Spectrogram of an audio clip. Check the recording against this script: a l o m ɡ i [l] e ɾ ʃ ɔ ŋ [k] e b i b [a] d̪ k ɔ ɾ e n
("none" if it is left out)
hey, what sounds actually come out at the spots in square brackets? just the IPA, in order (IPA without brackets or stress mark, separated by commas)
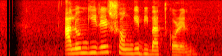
ɾ, ɡ, a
